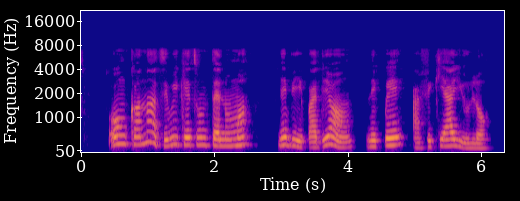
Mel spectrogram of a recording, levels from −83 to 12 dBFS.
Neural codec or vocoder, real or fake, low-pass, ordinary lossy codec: none; real; 7.2 kHz; AAC, 48 kbps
